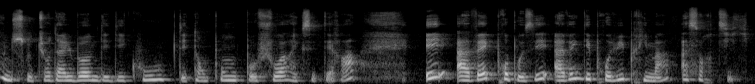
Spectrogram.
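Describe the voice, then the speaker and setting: A French woman with a soft, mellow voice chats to her viewers about craft supplies. She is eager and rambling, full of little fillers and restarts, at an everyday middle pitch. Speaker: scrapbooking haul vlogger. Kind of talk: casual product haul talk to viewers.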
